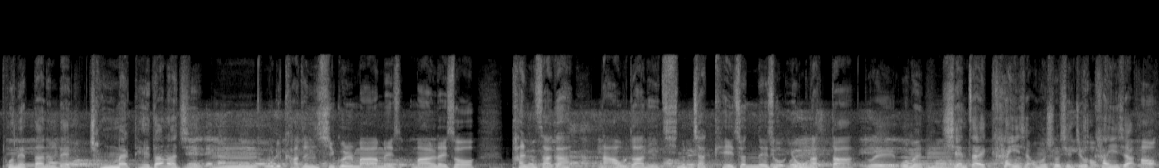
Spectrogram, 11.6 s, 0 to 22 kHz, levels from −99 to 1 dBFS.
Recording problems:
voice in the background; loud; throughout; 8 dB below the speech

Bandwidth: 14.5 kHz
